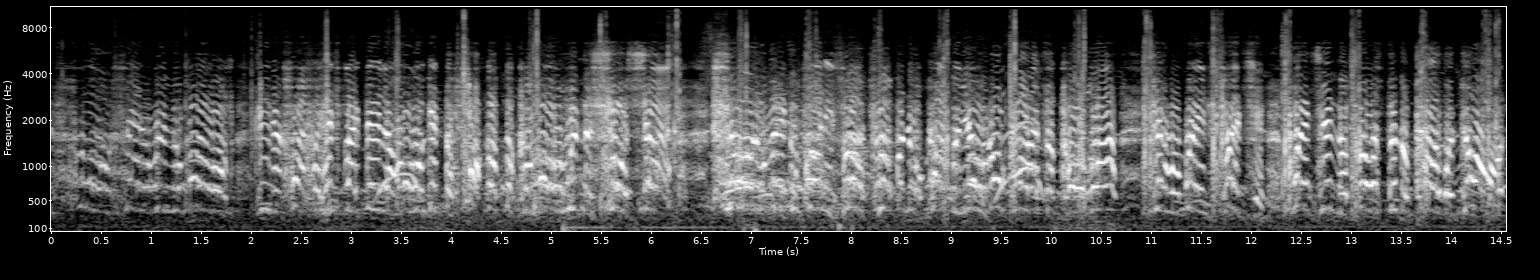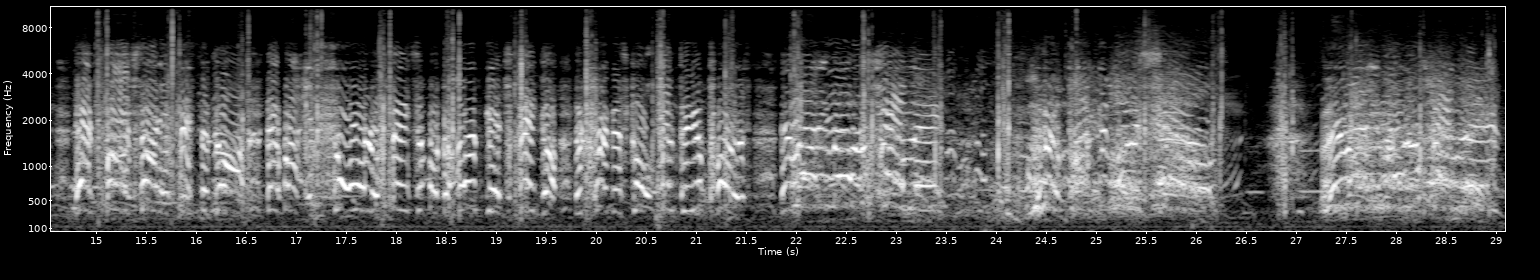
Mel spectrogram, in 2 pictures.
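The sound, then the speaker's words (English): On September 2, 2008, performers with a megaphone beatbox and sing with a crowd: the crowd chants and sings loudly together while sharp, rhythmic percussive beatbox hits punch through steadily, the amplified voice sounding harsh and distorted through the megaphone. “And they just had a megaphone, and that's kind of what what it is.”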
